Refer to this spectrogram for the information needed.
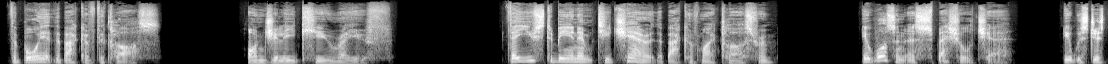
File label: Audio Book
